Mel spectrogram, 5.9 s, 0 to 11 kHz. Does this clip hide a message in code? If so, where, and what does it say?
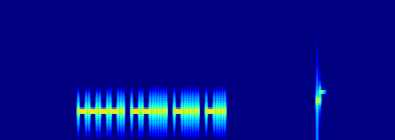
Yes: Morse code from 1.2 to 3.4 s, heard as a keyed tone, about 29 wpm, 700 Hz. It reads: 97BD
